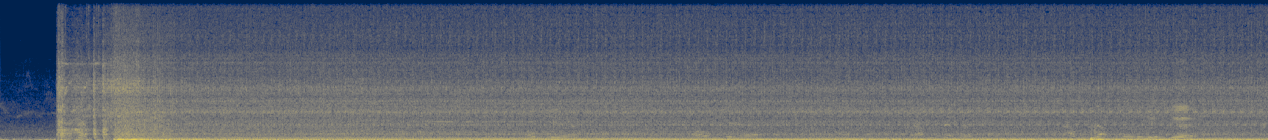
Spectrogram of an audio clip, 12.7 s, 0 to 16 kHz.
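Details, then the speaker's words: 2004 6th-gen Nissan Maxima, started after fixing an exhaust rattle by finger-tightening an overlooked loose part: cranks briefly, catches and settles into a smooth, steady idle with no rattle or knocking; normal start and idle. "Hopefully we are right where we're supposed to be and everything is sounding how the bitch did when we first put the exhaust on."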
